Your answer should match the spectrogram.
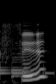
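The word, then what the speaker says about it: ふ: one it should be who right however it's actually pronounced more like foo it's not really an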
